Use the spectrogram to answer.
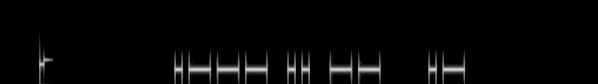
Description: Morse code, heard as a keyed tone, about 17 wpm, 700 Hz. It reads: JIM A
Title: CWT Exchange 17wpm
